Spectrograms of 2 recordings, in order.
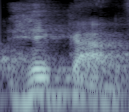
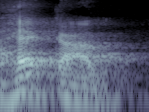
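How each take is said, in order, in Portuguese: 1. Ela é dita com sotaque não baiano. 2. Ela é dita com sotaque baiano. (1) "aqui na Bahia não fala" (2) "fala recado"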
